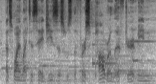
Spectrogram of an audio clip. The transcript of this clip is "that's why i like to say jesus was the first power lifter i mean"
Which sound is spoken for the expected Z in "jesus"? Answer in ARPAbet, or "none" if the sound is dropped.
Z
